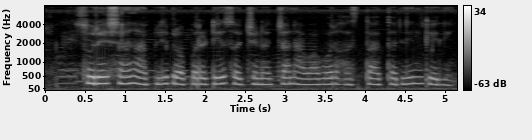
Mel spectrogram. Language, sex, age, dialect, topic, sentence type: Marathi, female, 18-24, Southern Konkan, banking, statement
